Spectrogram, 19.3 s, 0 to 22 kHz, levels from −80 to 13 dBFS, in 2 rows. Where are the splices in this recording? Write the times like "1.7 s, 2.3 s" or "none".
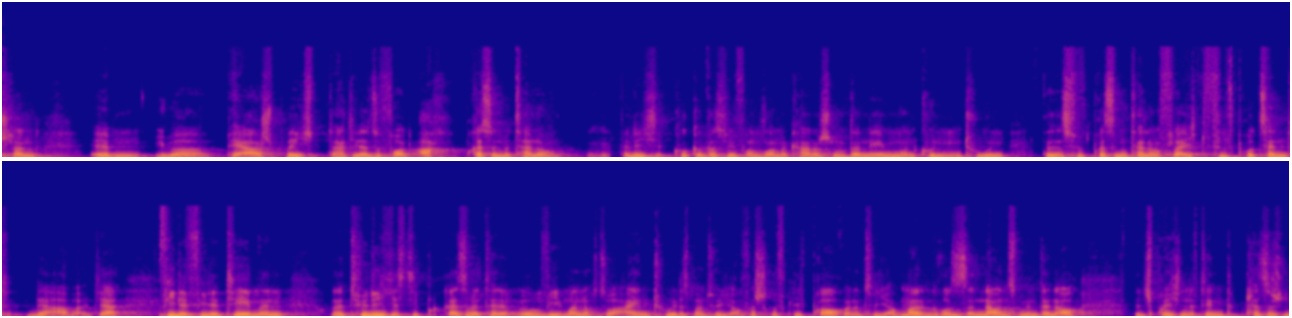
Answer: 4.6 s, 10.8 s

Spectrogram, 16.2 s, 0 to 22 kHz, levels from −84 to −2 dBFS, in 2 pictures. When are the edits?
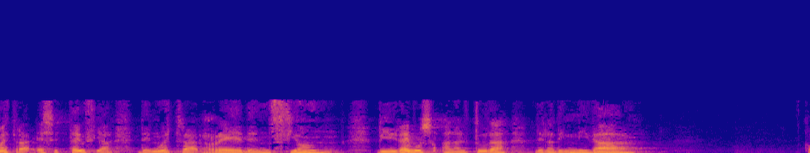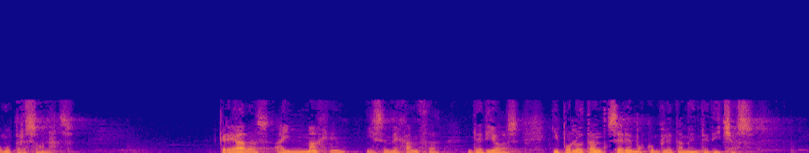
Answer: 14.2 s

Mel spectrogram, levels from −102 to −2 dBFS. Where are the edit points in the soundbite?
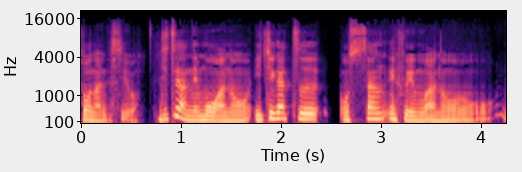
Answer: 2.6 s

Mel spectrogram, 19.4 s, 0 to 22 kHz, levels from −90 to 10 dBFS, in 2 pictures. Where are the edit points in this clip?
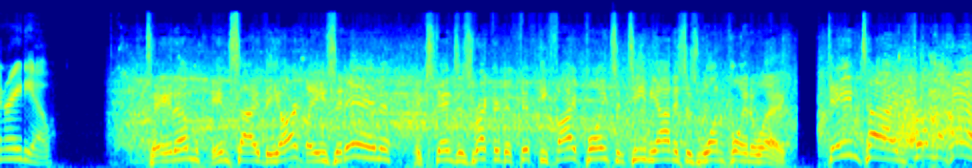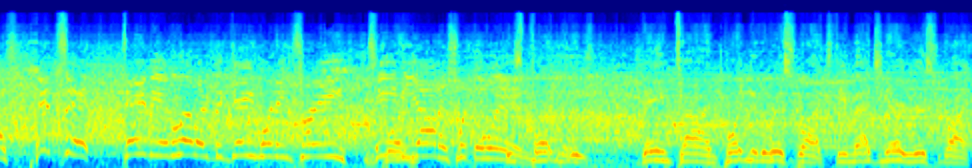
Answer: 3.1 s, 8.2 s

